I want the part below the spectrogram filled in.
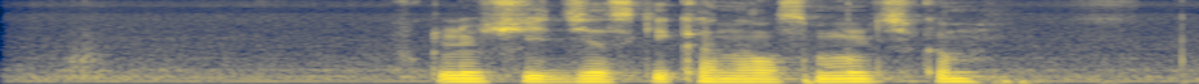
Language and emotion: Russian, neutral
